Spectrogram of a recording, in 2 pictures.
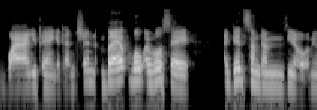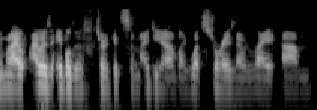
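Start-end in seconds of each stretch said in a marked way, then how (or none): none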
